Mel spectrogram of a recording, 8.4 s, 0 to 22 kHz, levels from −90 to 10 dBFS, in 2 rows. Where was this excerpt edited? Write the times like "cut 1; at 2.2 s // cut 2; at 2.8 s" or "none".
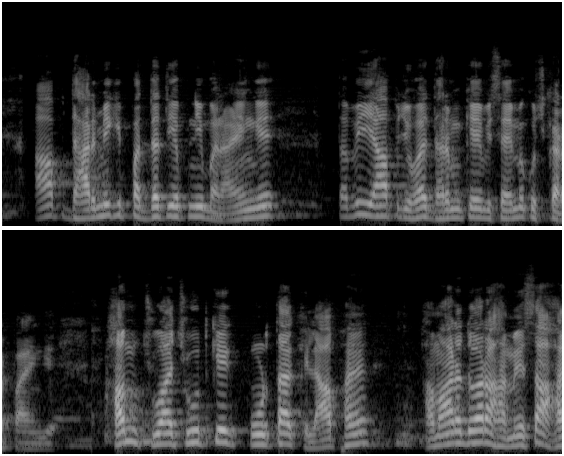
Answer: cut 1; at 4.7 s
